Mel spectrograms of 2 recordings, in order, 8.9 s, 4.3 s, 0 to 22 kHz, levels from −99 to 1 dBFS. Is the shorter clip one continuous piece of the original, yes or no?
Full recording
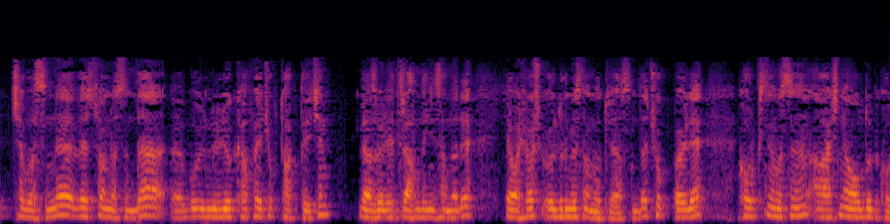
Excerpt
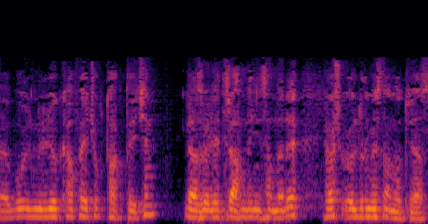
no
